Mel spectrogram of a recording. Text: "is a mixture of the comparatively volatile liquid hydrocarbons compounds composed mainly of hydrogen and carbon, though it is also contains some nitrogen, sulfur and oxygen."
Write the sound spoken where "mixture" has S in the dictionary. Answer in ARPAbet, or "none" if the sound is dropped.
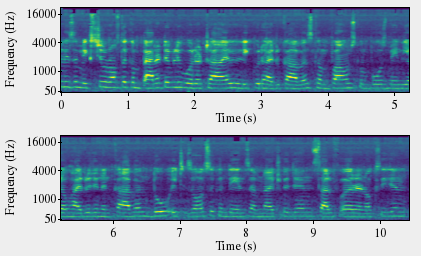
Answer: S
